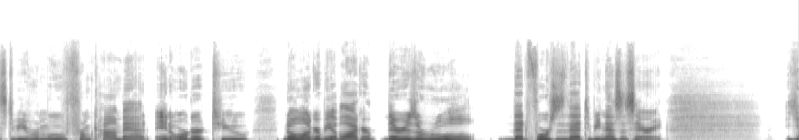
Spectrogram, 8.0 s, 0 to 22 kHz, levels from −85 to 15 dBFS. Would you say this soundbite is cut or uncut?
cut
